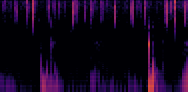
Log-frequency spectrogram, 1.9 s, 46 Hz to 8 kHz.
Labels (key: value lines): label: biophony, double pulse
recorder: SoundTrap 300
